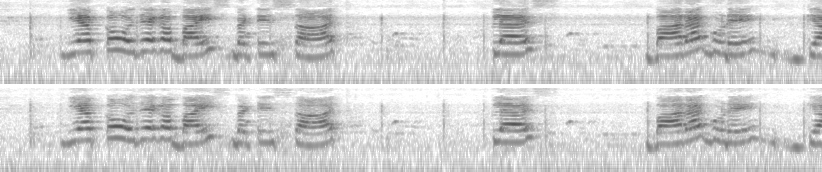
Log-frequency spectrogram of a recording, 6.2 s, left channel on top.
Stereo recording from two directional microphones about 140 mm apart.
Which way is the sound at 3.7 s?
10° left (ahead or behind).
